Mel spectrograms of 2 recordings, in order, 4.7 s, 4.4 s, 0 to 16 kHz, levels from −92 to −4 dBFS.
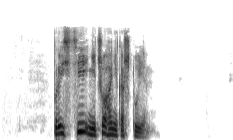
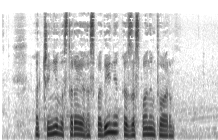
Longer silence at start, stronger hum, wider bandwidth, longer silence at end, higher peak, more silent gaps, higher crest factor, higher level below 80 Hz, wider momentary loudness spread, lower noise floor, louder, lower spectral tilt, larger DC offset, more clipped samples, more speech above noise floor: first, 1.1 s vs 0.7 s; neither; second, 7.6 kHz vs 11.5 kHz; first, 1.75 s vs 0.9 s; first, -2 dBFS vs -6 dBFS; neither; about the same, 16 dB vs 16 dB; about the same, -54 dBFS vs -58 dBFS; about the same, 9 LU vs 10 LU; first, -81 dBFS vs -59 dBFS; first, -14 LUFS vs -21 LUFS; first, -6.5 dB/octave vs -5 dB/octave; neither; neither; first, 68 dB vs 38 dB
